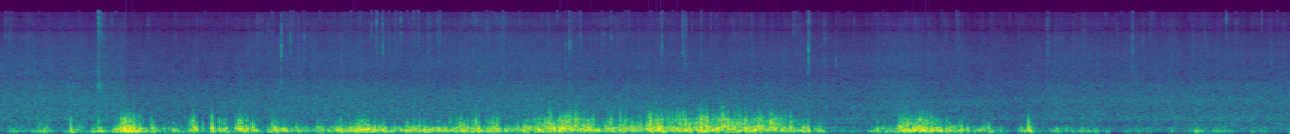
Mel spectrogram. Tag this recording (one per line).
nature
field-recording
forest
wind
soundscape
